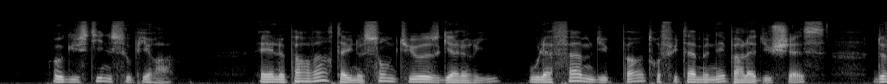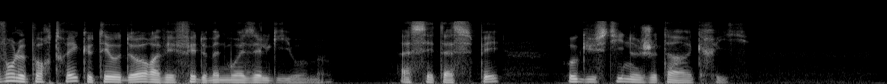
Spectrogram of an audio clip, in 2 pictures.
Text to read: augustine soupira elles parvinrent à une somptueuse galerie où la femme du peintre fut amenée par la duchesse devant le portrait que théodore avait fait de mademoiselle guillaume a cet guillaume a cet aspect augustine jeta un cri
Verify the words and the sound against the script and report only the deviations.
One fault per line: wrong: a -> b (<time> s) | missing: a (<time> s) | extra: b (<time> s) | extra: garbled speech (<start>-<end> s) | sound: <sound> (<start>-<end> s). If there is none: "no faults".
missing: guillaume a cet (13.3 s)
